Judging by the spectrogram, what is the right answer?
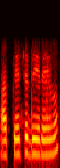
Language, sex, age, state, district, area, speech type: Hindi, female, 45-60, Uttar Pradesh, Pratapgarh, rural, conversation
